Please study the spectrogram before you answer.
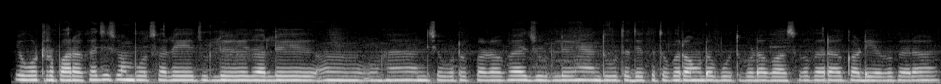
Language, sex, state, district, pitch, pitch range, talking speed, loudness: Hindi, female, Haryana, Jhajjar, 190 Hz, 190-195 Hz, 185 wpm, -14 LUFS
